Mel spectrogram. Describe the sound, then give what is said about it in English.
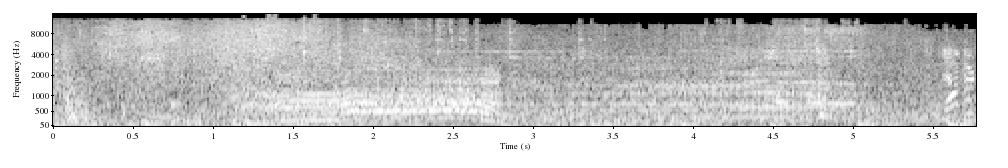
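A cow gives a long, drawn-out moo, followed by a second lower call, nearly swallowed by a constant roar of howling storm wind that fills the whole recording. “We got cows.”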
